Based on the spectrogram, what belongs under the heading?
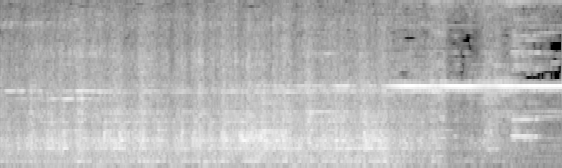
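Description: Railway passenger coaches rolling past close by: wheels running over the rail joints, growing louder, with a thin, steady, high-pitched wheel squeal that strengthens in the second half.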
